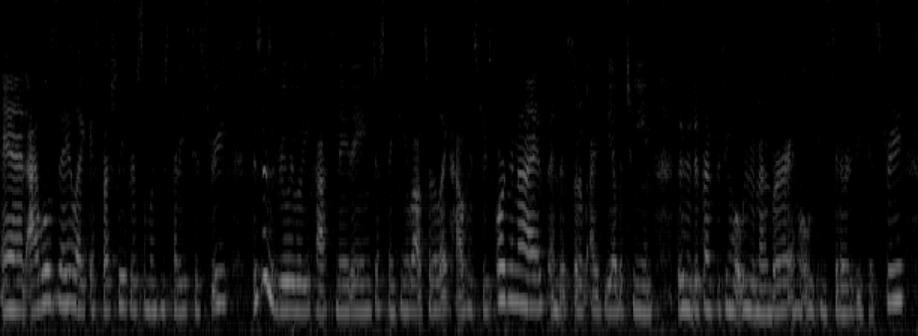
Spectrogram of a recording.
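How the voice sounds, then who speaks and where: A woman talks at a very fast pace. Her medium-pitched voice is somewhat breathy. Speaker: vlogger and PhD student. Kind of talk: casual vlog talk to camera. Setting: at home desk.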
